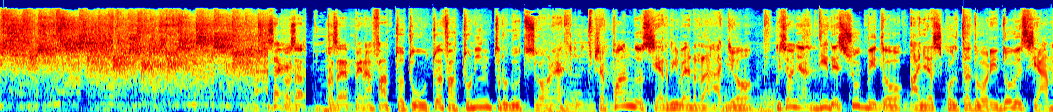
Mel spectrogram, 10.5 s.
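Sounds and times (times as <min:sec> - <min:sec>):
applause: 0:00.0 - 0:03.0
speech: 0:02.7 - 0:10.5.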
